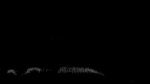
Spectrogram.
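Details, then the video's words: Spotted dove from Ninh Thuận, Vietnam, giving a short cooing phrase: two quick soft hooting notes followed by a longer, drawn-out coo that rises slightly and then falls away, all mid-low pitched, with faint background hiss. "Cu Gáy Ninh Thuận"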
